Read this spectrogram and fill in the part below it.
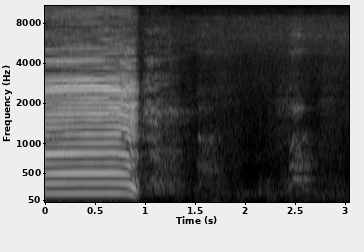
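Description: A single loud, close cow moo lasts about a second, followed by quieter, distant lowing from other cattle.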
